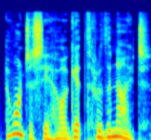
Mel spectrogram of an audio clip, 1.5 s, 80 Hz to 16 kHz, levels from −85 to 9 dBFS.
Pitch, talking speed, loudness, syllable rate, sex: 155 Hz, 395 wpm, -16 LUFS, 7.2 syllables/s, male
